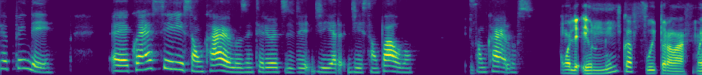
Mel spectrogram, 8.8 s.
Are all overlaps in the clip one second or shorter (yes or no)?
yes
